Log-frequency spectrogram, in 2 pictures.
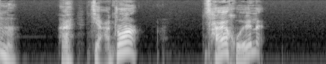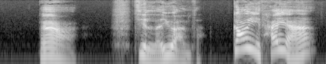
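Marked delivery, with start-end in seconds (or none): none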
